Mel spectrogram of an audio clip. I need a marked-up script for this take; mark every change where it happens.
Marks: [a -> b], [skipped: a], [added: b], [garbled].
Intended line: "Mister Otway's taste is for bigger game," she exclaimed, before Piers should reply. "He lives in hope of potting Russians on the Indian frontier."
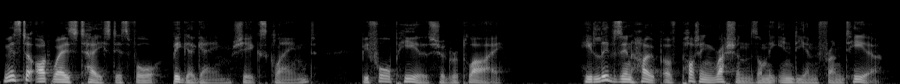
"Mister Otway's taste is for bigger game," she exclaimed, before Piers should reply. "He lives in hope of potting Russians on the Indian frontier."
